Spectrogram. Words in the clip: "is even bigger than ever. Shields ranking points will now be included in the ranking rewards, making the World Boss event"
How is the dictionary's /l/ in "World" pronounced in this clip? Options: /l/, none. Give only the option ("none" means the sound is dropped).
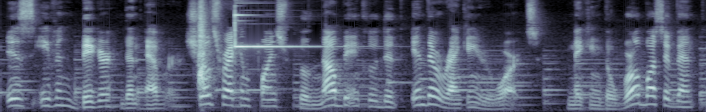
/l/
